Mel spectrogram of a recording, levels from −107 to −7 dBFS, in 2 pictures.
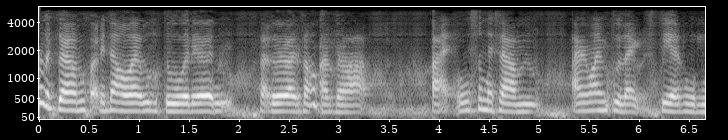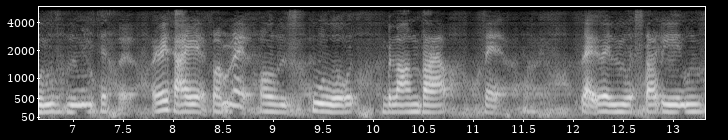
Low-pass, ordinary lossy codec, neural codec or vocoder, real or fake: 5.4 kHz; none; codec, 16 kHz, 0.5 kbps, FreqCodec, larger model; fake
